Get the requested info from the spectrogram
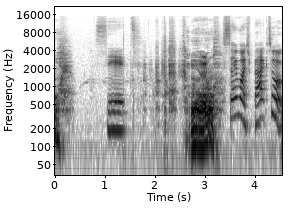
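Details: Keyush, a male Siberian Husky, talks back and argues while refusing to sit on command: harmonic, arching yowls that rise and fall, some drawn out, others short and clipped, with a person repeatedly telling him to sit.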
